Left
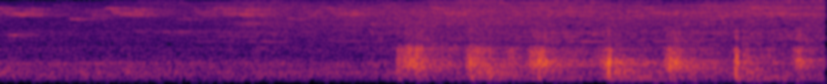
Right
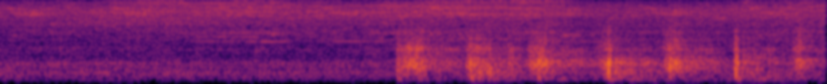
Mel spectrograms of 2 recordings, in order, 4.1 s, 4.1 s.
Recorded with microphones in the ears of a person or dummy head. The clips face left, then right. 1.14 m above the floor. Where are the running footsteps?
25° right (ahead or behind), 4 m; by 4.0 s 20° right (ahead or behind), 5 m.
